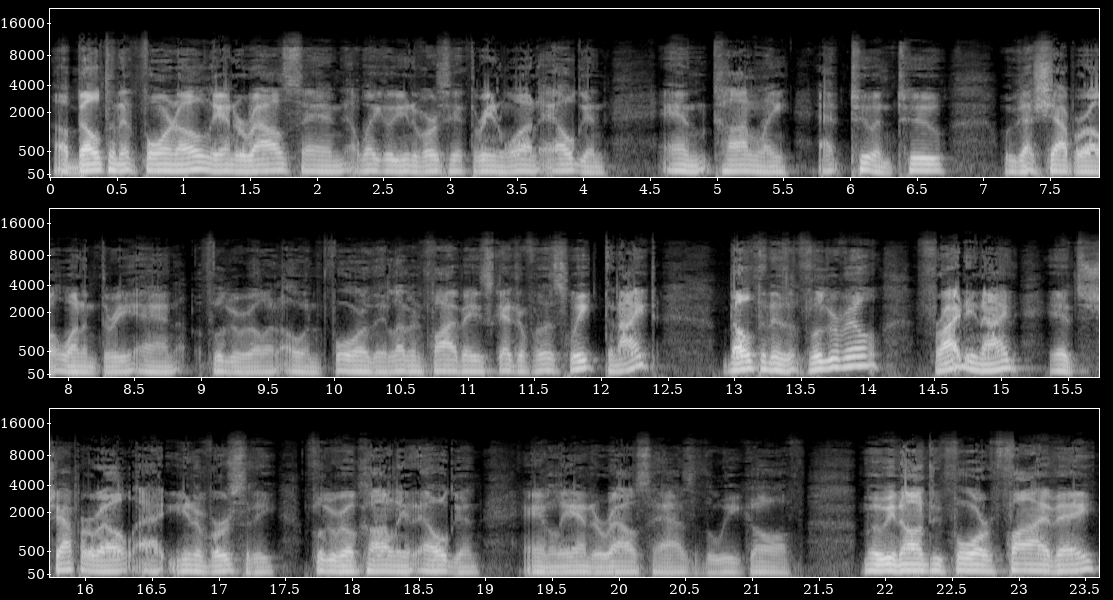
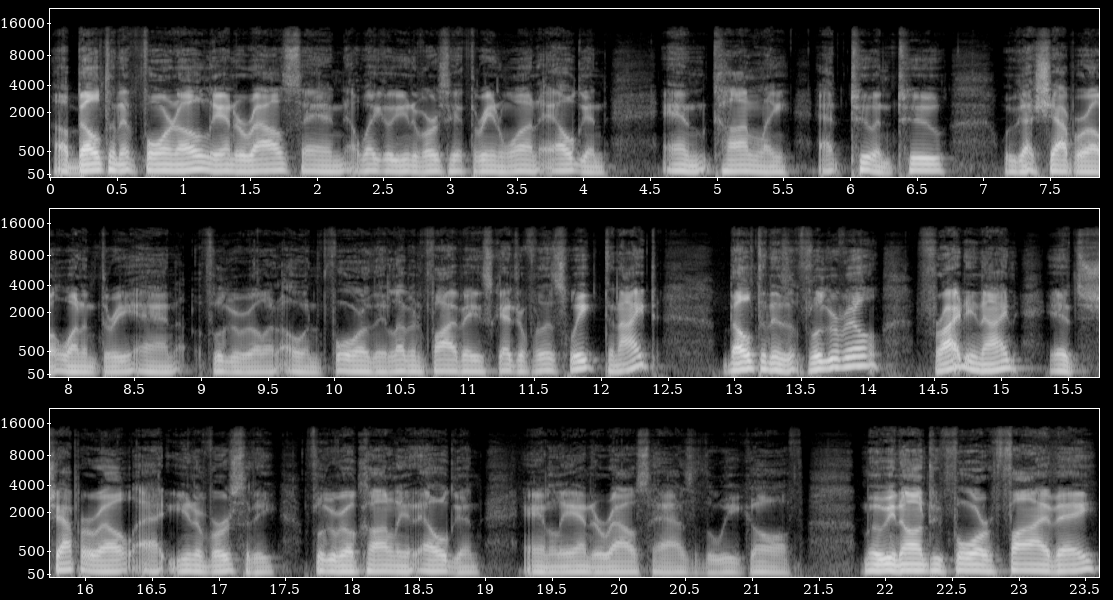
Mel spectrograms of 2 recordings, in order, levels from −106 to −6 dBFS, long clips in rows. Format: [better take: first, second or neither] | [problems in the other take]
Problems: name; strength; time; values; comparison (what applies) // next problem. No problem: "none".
second | garbled, watery; slightly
